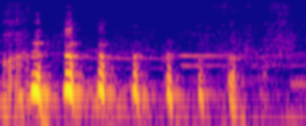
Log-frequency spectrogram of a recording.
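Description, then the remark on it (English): A grandfather clock that runs a little slow chimes a rapid run of about eight ringing strikes, evenly spaced and gradually fading, with a faint sustained tone lingering underneath and no talking. “Thankful for the grandfather clock over, you know, making it so you don't have to talk. It's almost done.”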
